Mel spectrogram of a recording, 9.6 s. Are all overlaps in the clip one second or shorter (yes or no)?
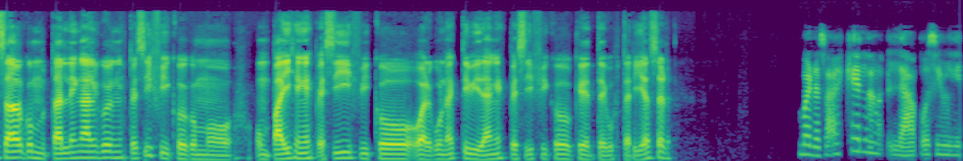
yes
